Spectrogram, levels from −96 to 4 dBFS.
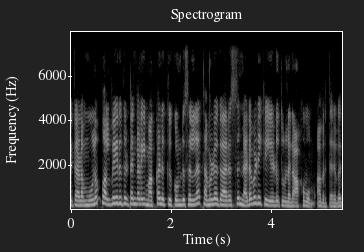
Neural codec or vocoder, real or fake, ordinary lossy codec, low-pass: codec, 16 kHz, 4 kbps, X-Codec, HuBERT features, trained on balanced general audio; fake; none; 7.2 kHz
